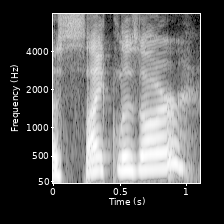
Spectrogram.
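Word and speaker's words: Cyclizar: the screen but this cute little dude uh cyclazar is how you say his name the bite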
